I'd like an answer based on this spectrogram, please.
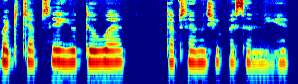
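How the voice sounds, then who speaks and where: A woman doing a gentle young man hiding his pain. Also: sits high, completely flat delivery, normal speed, slightly rough, no room sound. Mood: pleading.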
